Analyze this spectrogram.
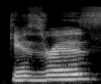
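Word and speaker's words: GISRS: So every year the um the the GIS Giz um I like to pronounce that one with a hard G.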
